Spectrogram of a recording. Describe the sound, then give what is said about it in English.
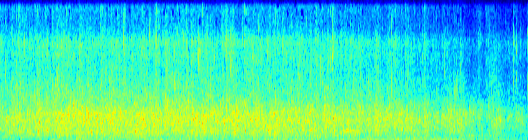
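Audience applause for students after their presentations at a public event, a dense, steady wash of many hands clapping that holds for several seconds and eases slightly at the end. “Can we give them a hand, please?”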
